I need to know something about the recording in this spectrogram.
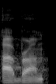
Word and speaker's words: Abram: I'm not sure if you can hear the difference in the pronunciation there. Maybe I'll just pronounce it Abram, okay? Abram and Abraham.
